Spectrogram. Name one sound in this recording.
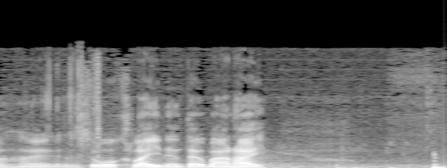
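A middle-aged man speaks slowly into a microphone.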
